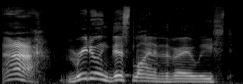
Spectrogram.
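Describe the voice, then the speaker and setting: A man's voice: fairly high pitch, big pitch swings, normal speed, heavy background noise. A man who voice-acts as an amateur, muttering casual, self-critical asides to himself between takes. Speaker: amateur voice actor recording lines.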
